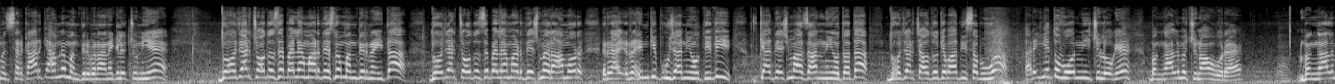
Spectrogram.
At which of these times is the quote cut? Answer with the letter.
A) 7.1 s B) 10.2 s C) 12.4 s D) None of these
B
